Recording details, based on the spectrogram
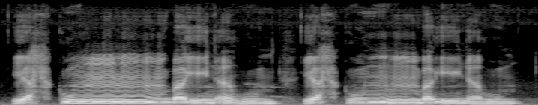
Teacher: idgham kabir dengan memasukkan mim ke dalam ba, maka membaca dengan yahkum bainahum, yahkum bainahum.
